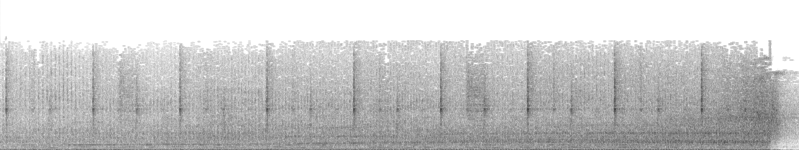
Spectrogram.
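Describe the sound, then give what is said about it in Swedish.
A military jeep drives along a road in a wartime scenario, its engine a loud, steady, low rumbling drone that continues throughout and then cuts off abruptly at the end. “Längre fram på vägen ser du en militärjip med den ukrainska treudden på som börjar köra åt ditt håll.”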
